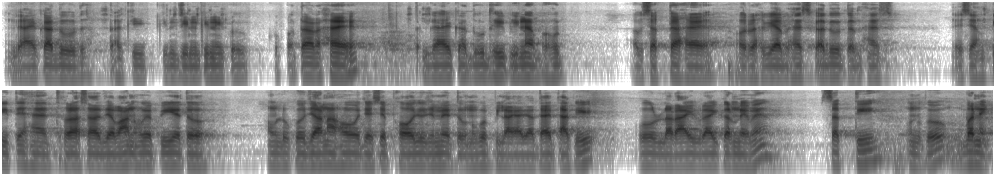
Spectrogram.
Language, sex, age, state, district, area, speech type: Hindi, male, 30-45, Bihar, Vaishali, urban, spontaneous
